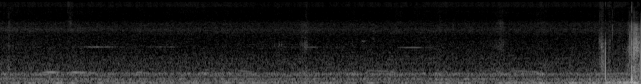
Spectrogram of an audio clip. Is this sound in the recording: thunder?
no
